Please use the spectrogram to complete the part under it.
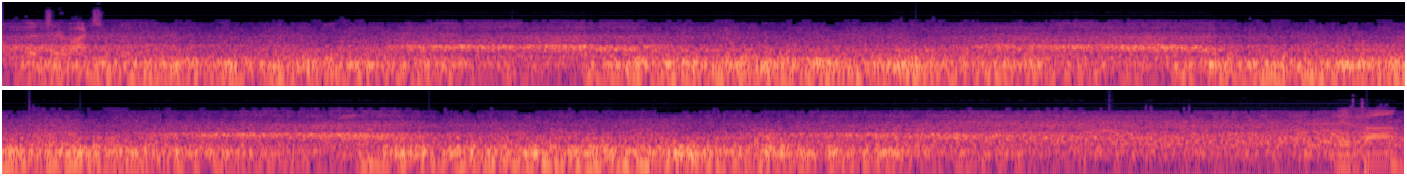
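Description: A stadium crowd chants in a regular rhythm.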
